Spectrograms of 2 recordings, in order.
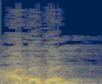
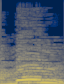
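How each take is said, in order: First: A vowel is heard between the b and d. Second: The b is followed directly by d, no vowel. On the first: The speaker calls it wrong. "لا تقل عبدان" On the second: The speaker calls it right. "قل عبدان بالسكون"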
